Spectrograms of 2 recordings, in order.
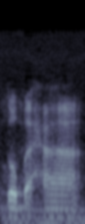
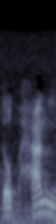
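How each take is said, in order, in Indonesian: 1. Kata itu berakhir dengan vokal terbuka yang panjang. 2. Kata itu berakhir dengan bunyi sengau n. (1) "menjadi dobha" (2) "Dari dobhan"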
